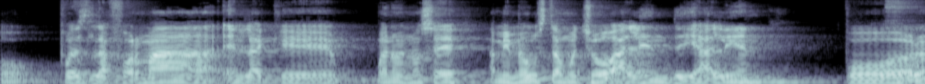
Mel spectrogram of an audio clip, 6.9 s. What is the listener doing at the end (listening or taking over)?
listening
